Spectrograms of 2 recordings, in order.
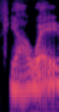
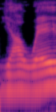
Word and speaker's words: Yahweh: how this is pronounced we do understand that the first two uh consonants the yod and the he are pronounced as yah and that is substantiated by all the words that we have in Hebrew that end with yah like huah Elijah adonijah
